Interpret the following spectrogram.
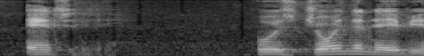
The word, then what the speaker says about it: Anthony: was a life guard named anthony pronounced antony who has joined the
